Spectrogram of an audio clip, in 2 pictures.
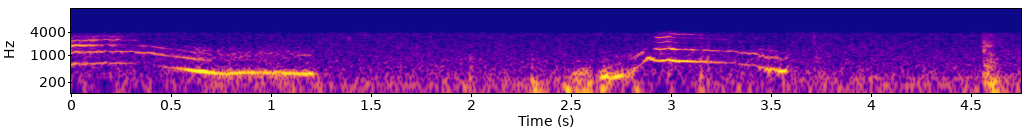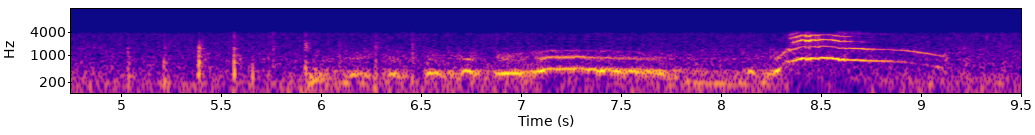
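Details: Domestic cat making noise indoors: several meows, the first long and falling, one rising-then-falling, a softer murmured mew in the middle, and a final sharp meow near the end, with a few faint clicks between.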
